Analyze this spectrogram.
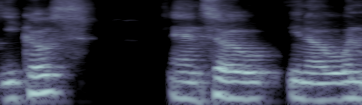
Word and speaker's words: oikos: word being eco or oikos and it's it looks like oikos but it's pronounced ecos and so you know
